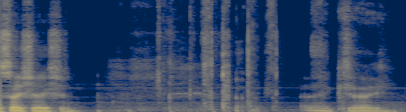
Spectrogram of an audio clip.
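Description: A plastic card clicks and taps as fingers turn it over.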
